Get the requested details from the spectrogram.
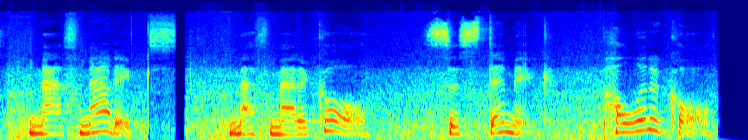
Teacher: It's like rule number 2, isn't it? The emphasis goes on the syllable right before the ick or ickle ending.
